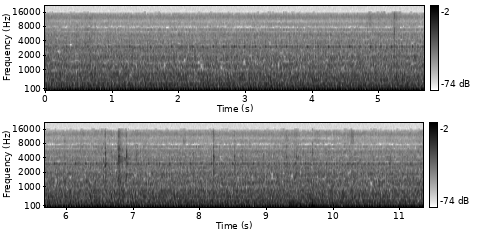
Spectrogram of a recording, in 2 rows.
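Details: Peugeot 206+ diesel after FAP (DPF) additive refill, diagnostics and preventive hydrogen decarbonising, faults cleared: steady, even idle with smooth low rumble, no knocks, misses or hunting; healthy, no remaining faults.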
